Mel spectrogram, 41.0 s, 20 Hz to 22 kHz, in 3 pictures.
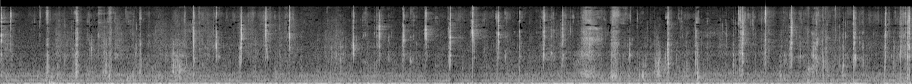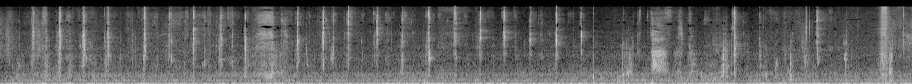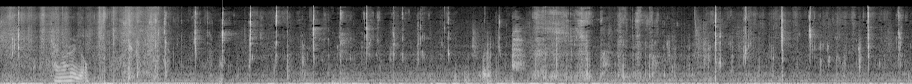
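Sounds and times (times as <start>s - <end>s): close chewing with wet mouth clicks: 0.0s - 26.5s, 29.0s - 41.0s.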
